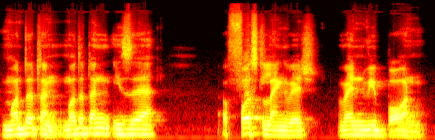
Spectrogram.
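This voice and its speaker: A young man from India with an Indian English accent, a learner practicing spoken English, pausing often and searching for words. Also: lowish voice, fairly even intonation, a little mellow. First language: Hindi or another Indian language. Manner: hesitant, searching for words, many fillers. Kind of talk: casual practice conversation.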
